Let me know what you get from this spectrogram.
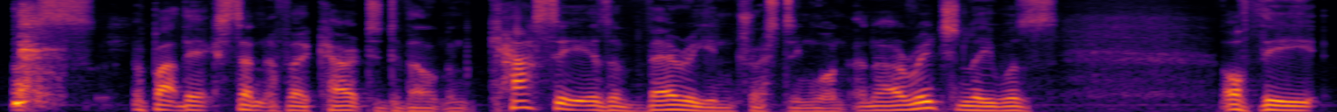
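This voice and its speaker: A man's voice: on the low side, fast. A man talking casually as an interviewer and reviewer in a fan discussion.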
